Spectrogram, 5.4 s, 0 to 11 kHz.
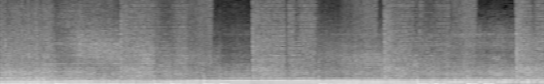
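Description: Kawasaki ZX-10R inline-four engine heard onboard, pulling steadily up through the revs in one gear, its pitch rising slowly, over a constant hiss of wind and spray on a wet track.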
